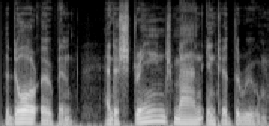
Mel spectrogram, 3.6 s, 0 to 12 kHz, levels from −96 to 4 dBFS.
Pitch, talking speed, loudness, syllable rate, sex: 95 Hz, 165 wpm, -18 LUFS, 5.1 syllables/s, male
